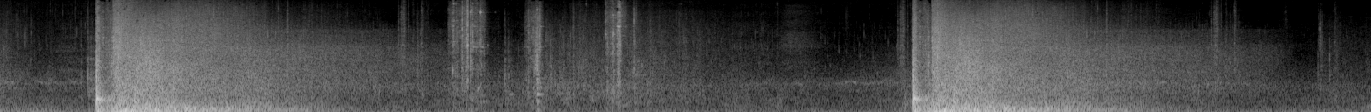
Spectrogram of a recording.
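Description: A shotgun fires with a loud blast that echoes and slowly fades.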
